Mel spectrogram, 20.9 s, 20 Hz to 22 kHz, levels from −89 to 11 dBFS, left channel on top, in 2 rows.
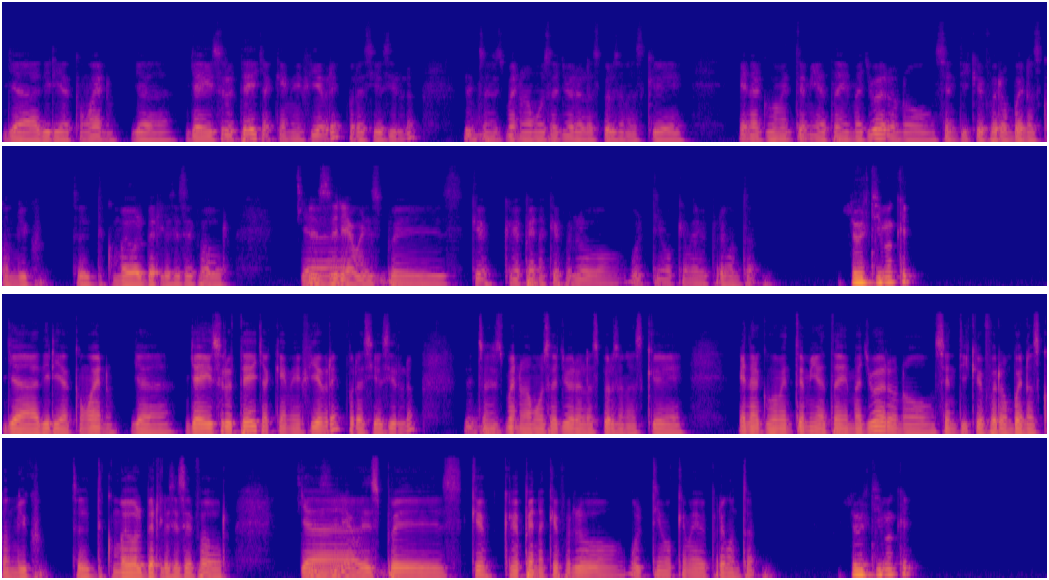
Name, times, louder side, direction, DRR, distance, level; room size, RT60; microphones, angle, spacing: voice 1, 0.0-4.1 4.6-6.8 7.4-10.9 11.2-12.7 13.4-18.1, right 5 dB, 60° right, 0.3 m, -32 dB
voice 2, 13.5-14.2 18.9-19.5, left 4 dB, 30° left, 0.4 m, -25 dB
3.2 x 2.3 x 3.3 m
head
